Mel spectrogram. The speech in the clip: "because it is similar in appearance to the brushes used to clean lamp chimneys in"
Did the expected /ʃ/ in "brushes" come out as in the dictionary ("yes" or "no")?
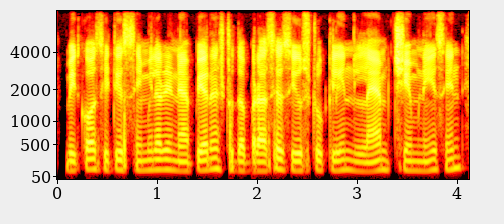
no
